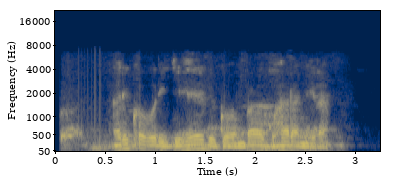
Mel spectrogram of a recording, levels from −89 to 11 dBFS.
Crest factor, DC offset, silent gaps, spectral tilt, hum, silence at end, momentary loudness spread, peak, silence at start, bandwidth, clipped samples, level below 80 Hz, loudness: 14 dB; under 0.1%; none; -10.5 dB/octave; none; 0.35 s; 12 LU; 0 dBFS; 0.05 s; 6 kHz; under 0.1%; -44 dBFS; -14 LUFS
